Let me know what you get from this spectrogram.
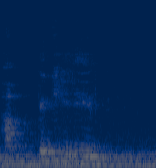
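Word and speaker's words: הפקידים: Hapikidim. That's how you should say it. Hap goes to the first syllable, and pikidim starts the second.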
